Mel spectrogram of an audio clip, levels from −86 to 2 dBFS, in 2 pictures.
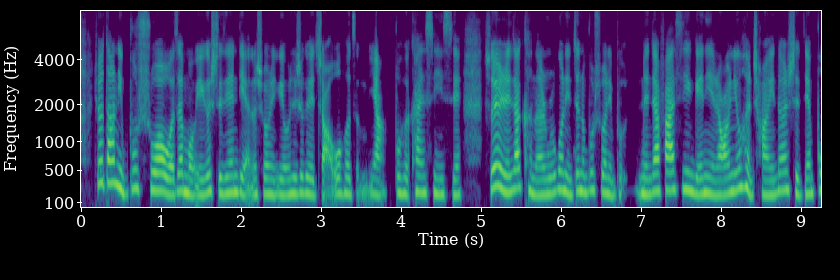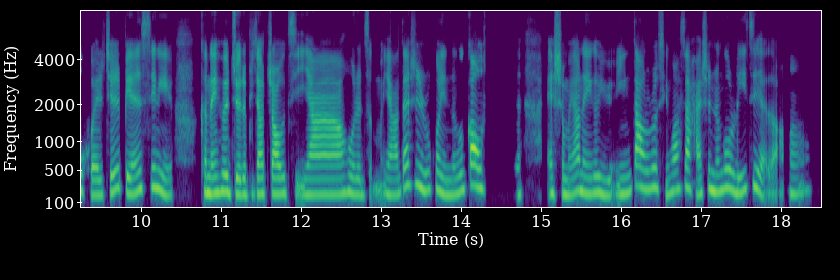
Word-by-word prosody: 就 320 +1 0
当 325 0 +5
你 275 - +5
不 245 +5 -2
说 230 -2 +4
我 190 - +4
在 225 +4 0
某 190 -5 +2
一 180 - -1
个 210 - +1
时 200 -2 -1
间 205 +2 +2
点 200 -2 -2
的 - - -3
时 195 +1 -3
候， 190 - +1
你 180 - -2
比 185 - -2
如 185 +2 0
是 200 +1 -1
可 200 - +1
以 - - -1
找 180 - -1
我 - - -1
或 195 -1 -1
怎 200 +3 -12
么 220 - -12
样， 195 +1 -2
不 205 - -2
会 190 - -1
看 210 +1 -1
信 195 -1 -3
息， 185 0 -4 0.3
所 265 - +3
以 - - +5
人 215 -5 +5
家 250 - +6
可 230 - -4
能 180 -2 0
如 195 +3 -1
果 240 - 0
你 215 - +2
真 225 +4 -1
的 215 - +1
不 235 - -3
说， 215 -2 -2
你 190 - 0
不 185 +2 -9 0.2
人 195 -1 0
家 225 +1 +5
发 230 +1 +6
信 245 0 -1
息 225 - +3
给 190 -1 0
你， 200 -1 +2
然 180 0 0
后 185 - +3
你 215 - +1
又 250 - +1
很 265 -7 +1
长 180 0 -2
一 - - -2
段 230 +4 0
时 220 -4 -2
间 195 +2 -2
不 230 +2 -5
回， 180 -4 -2
其 215 +3 -1
实 255 - -1
别 200 -5 0
人 225 +5 0
心 265 +2 -2
里 190 -6 -2 0.3
可 210 - -2
能 195 - +5
也 210 - +1
会 215 -1 +4
觉 195 -1 +1
得 190 - 0
比 185 - -12
较 195 0 +3
着 195 0 +2
急 190 - -7
呀， 185 +1 +2
或 210 -2 -1
者 185 - -3
怎 180 - -11
么 240 -1 -12
样。 185 -1 -2
但 280 +7 -1
是 300 - -4
如 235 -2 0
果 240 -1 -2
你 195 - -1
能 180 +1 -3
够 225 - -1
告 285 +2 +7
诉 - - -4 0.4
别 - - -14
人， - - -34 0.3
哎， 200 - -2
什 195 0 -3
么 180 - -2
样 225 +3 0
的 210 - 0
一 195 - -2
个 205 - +1
原 185 -2 -3
因， 195 +3 -2
大 275 +1 +3
多 250 - -2
数 265 - 0
情 195 -6 -8
况 230 +2 -1
下 260 0 0
还 185 -4 -3
是 245 - -5
能 225 0 +2
够 255 0 +1
理 215 +1 -1
解 250 -7 -2
的。 - - -8
嗯。 205 +3 -8
205 Hz, 400 characters per minute, -22 LUFS, 190-230 Hz, 0.4 s, 告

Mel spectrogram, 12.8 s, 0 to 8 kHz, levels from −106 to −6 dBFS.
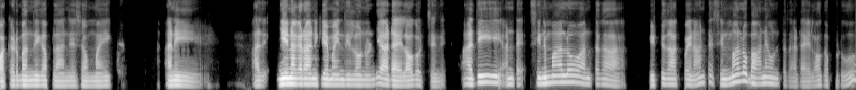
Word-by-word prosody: పకడ్బందీగా 115 +2 +1
ప్లాన్ 105 -1 -3
చేసావ్ 105 0 -5
మైక్ 110 +1 -6 0.8
అని. 115 0 +4 1.1
అది 110 0 -3 0.3
'ఈ - - +14
నగరానికి 140 -1 +4
ఏమైందిలో' 130 -1 0
నుండి 125 +5 -5
ఆ - - +5
డైలాగ్ 115 +2 +1
ఒచ్చింది. 100 -3 -11 0.4
అది 175 +6 +3 0.3
అంటే 145 -1 -4 0.2
సినిమాలో 180 +5 +1 0.2
అంతగా 140 -3 -7 0.6
హిట్ 120 +4 -6
కాకపోయినా 130 -2 -4
అంటే 170 +3 -9
సినిమాలో 170 +11 -1
బానే 155 +1 -3
ఉంటది 115 -7 -13
ఆ - - -14
డైలాగ్ 105 +4 -10
అప్పుడు. 110 +1 -18
125 Hz, 120 wpm, -23 LUFS, 110-145 Hz, 1.1 s, ఈ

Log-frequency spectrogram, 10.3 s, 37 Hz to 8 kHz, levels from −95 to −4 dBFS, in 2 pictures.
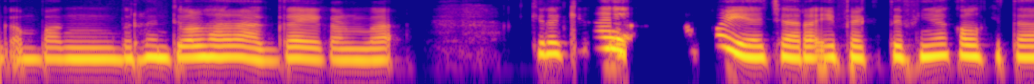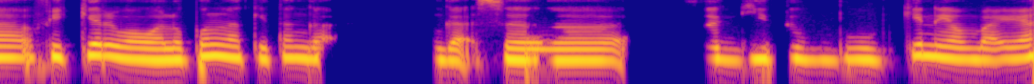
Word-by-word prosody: gampang 190 0 -5 0.3
berhenti 205 +1 +1
olahraga 210 -4 +2
ya 190 - -1
kan, 180 - -3
Mbak? 180 0 -3 0.7
Kira-kira 260 +7 -1 0.4
apa 425 - -6
ya 225 -4 +7
cara 205 -1 +2
efektifnya 215 +1 +1
kalo 225 -1 +5
kita 210 -1 -1
pikir 225 +2 +1
wa 195 - +2
walaupun 190 +6 +2
lah 205 - 0
kita 190 +1 -7
nggak 190 -1 -3 0.5
nggak 175 -2 -3
se 185 - 0 0.9
segitu 190 +1 -3
mungkin 180 +4 -4
ya, 195 - +1
Mbak, 185 -1 -3
ya? 210 - +1
200 Hz, 150 wpm, -18 LUFS, 185-215 Hz, 0.9 s, ya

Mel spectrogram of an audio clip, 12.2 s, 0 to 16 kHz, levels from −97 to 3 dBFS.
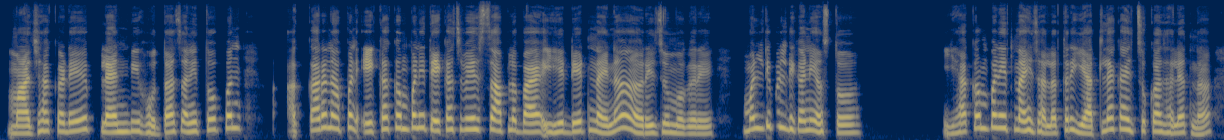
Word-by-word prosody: माझ्याकडे 240 +7 +1
प्लॅन 220 +1 +3
बी 245 +1 -2
होताच 215 +2 -1
आणि 235 +1 +2
तो 280 - +1
पण 325 0 +2 0.5
अ, - - -4
कारण 325 +5 +3
आपण 320 0 0
एका 230 +6 +1
कंपनीत 330 0 +1
एकाच 280 +3 +2
वेळेसचं 285 -1 +1
आपलं 260 +1 +1
बाय 225 0 +4
हे 215 +2 0
देत 235 +3 -1
नाही 225 -7 +2
ना 260 -4 +3
रिझ्यूम 200 +1 -1
वगैरे 180 -1 -2 0.4
मल्टिपल 335 +3 -1
ठिकाणी 265 -2 0
असतो. 215 -2 -2 1.0
ह्या 195 +5 -3
कंपनीत 325 0 +1
नाही 270 -1 +3
झालं 200 -5 0
तर 275 - 0
यातल्या 220 +3 +1
काही 295 -1 0
चुका 245 -1 -2
झाल्यात 210 0 -2
ना 170 +2 -4
245 Hz, 170 wpm, -23 LUFS, 215-285 Hz, 1.0 s, बाय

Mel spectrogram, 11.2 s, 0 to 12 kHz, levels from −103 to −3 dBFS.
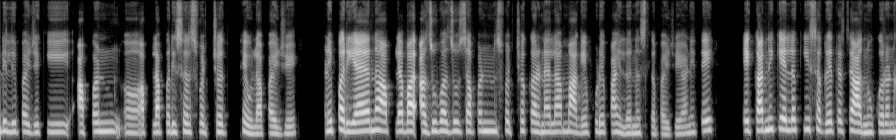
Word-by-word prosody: दिली 215 -2 -1
पाहिजे 195 -3 -4
की 200 +2 -8 0.4
आपण 215 +1 -2
अ, 190 - -6 0.2
आपला 195 +2 0
परिसर 200 +1 -1
स्वच्छ 205 0 -7
ठेवला 195 -3 -2
पाहिजे 170 0 -4 0.4
आणि 225 - +1
पर्यायानं 230 0 +7
आपल्या 225 -1 +3
बा 225 - +10
आजूबाजूचं 225 0 0
आपण 225 +1 -1
स्वच्छ 230 0 -8
करण्याला 210 -1 0
मागेपुढे 195 +1 -1
पाहिलं 180 -4 -3
नसलं 175 -1 -7
पाहिजे 150 +1 -8
आणि 175 +3 -6
ते 240 +2 +1 0.4
एकानी 245 +2 +4
केलं, 255 -2 +4
की 265 - -2
सगळे 240 -5 -1
त्याचे 235 +1 -2
अनुकरण 205 -1 +2
210 Hz, 160 wpm, -23 LUFS, 195-225 Hz, 0.4 s, बा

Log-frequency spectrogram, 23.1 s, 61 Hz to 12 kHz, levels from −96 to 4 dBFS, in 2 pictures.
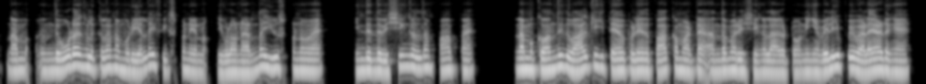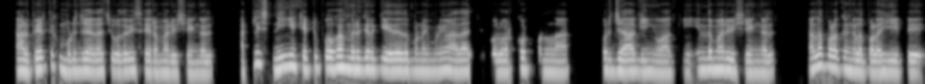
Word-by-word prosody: நம்ம 145 0 -2 0.2
இந்த 145 +1 0
ஊடகங்களுக்குல்லாம் 175 -3 +1
நாம் 150 -3 0
ஒரு 135 - 0
எல்லை 190 +7 0
ஃபிக்ஸ் 140 -3 -10
பண்ணிறணும். 135 -4 -4
இவ்ளோ 130 +1 +1
நேரம் 130 +5 -1
தான் 185 -1 +2
யூஸ் 165 -1 0
பண்ணுவேன். 145 0 -1 0.4
இந்த 145 +1 0
இந்த 145 - +1
விஷயங்கள் 180 +3 -1
தான் 175 0 -3
பாப்பேன். 150 -1 -4 0.6
நமக்கு 155 0 +3
வந்து 160 +4 +2
இது 175 - +3
வாழ்க்கைக்கு 175 +4 0
தேவைப்படலயா, 145 0 +1
அத 145 - -1
பாக்க 150 +3 -2
மாட்டேன் 140 -1 -1
அந்த 135 +1 -1
மாரி 150 -1 +2
விஷயங்கள் 135 0 -2
ஆகட்டும் 130 0 -4
நீங்க 135 0 -1
வெளியே 175 +6 +4
போய் 165 -4 +2
வெளையாடுங்க, 140 +1 +2 0.6
4 145 -1 +3
பேர்த்துக்கு 170 +3 +1
முடிஞ்சா 145 +1 +1
எதாச்சு 140 +1 -1
உதவி 140 +2 +1
செய்ற 135 -1 0
மாரி 130 -1 0
விஷயங்கள். 125 0 -3 0.4
அட்லீஸ்ட் 215 - -4
நீங்க 185 +4 +4
கெட்டு 160 +2 +1
போகாம 165 0 +6
இருக்கிறதுக்கு 155 -1 +2
எது 145 - +5
எது 145 - +3
பண்ண 140 0 -1
முடியும் 145 +1 0
அதாச்சும் 140 - -2
ஒரு 135 - +1
வொர்க்கவுட் 150 +3 -2
பண்ணலாம். 135 -1 -3 0.4
ஒரு 150 - +1
ஜாகிங், 140 -1 +2
வாக்கிங் 125 +1 -6
இந்த 150 +1 +2
மாரி 155 -1 +3
விஷயங்கள், 130 -1 -2 0.5
நல்ல 175 +5 +4
பழக்கங்கள 155 -5 +2
பழகிட்டு. 130 0 +1
145 Hz, 165 wpm, -23 LUFS, 135-160 Hz, 0.6 s, போகாம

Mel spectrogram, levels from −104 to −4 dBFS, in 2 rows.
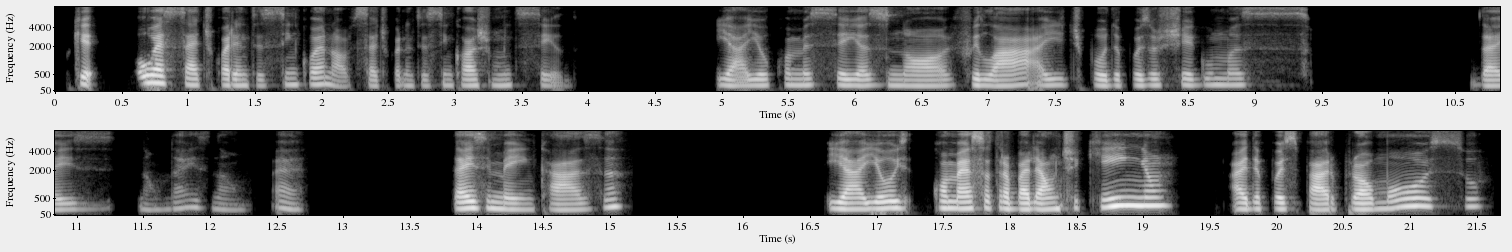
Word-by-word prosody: Porque - - +1 0.3
ou 220 +4 +4
é - - +9
7h45 170 -2 -6
ou - - +1
é - - -3
9h. 140 -7 -11
7h45 155 +2 -14
eu - - +1
acho 160 +1 -8
muito 165 +1 -12
cedo. 80 - -15 1.1
E 170 -1 -4
aí 160 - -4
eu 165 0 -3
comecei 170 0 -6
às 165 +2 -7
9h, 155 0 -5
fui 170 -1 -5
lá, 160 +2 0
aí, 170 +1 -7
tipo, 165 -1 -7
depois 160 0 -8
eu 170 - -5
chego 170 0 -9
umas 175 0 -13 1.2
10, 165 +3 -6 0.2
não, 155 -2 -21
10 200 +4 -16
não. 155 -3 -21 0.2
É 175 -5 -12 1.1
10h30 185 -3 +3
em 160 - -11
casa 165 +8 -4 1.5
e 180 -1 +3
aí 170 +1 +4
eu 190 +2 +6
e 195 -1 -1 0.2
começo 190 0 +4
a - - -9
trabalhar 170 -3 +4
um 175 - 0
tiquinho, 260 +7 +5 0.4
aí 170 0 +2
depois 175 0 -2
paro 155 -1 +3
pro 165 - -1
almoço, 235 +7 0
170 Hz, 135 wpm, -23 LUFS, 160-185 Hz, 1.5 s, é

